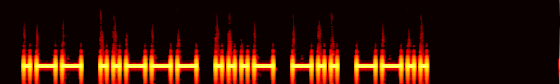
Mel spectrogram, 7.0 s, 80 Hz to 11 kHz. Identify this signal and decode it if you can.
Morse code, heard as a keyed tone, about 16 wpm, 700 Hz. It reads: W2VDZ
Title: USA Call Signs - 5 Characters - Repeated 2x - 15wpm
